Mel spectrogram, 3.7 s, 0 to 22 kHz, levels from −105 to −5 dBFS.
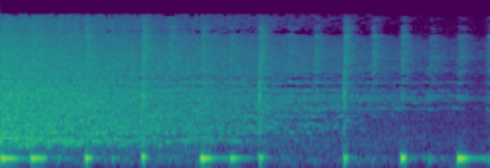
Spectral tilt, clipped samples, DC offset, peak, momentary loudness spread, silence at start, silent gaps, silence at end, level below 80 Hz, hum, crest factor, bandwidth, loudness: -3.5 dB/octave; under 0.1%; under 0.1%; -18 dBFS; 12 LU; 0 s; none; 0 s; -70 dBFS; none; 18 dB; 16 kHz; -36 LUFS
